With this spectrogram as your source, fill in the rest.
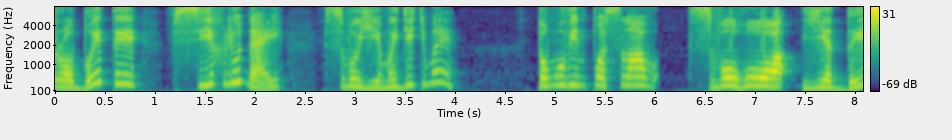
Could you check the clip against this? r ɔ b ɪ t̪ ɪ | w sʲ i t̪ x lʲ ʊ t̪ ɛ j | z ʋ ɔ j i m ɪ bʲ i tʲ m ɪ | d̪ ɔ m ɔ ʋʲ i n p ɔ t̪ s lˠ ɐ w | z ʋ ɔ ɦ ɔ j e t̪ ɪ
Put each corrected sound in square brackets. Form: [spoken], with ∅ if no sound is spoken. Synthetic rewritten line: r ɔ b ɪ t̪ ɪ | w sʲ i [∅] x lʲ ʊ [d̪] ɛ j | [s] ʋ ɔ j i m ɪ [dʲ] i tʲ m ɪ | [t̪] ɔ m [u] ʋʲ i n p ɔ [∅] s lˠ [ɑ] w | [s] ʋ ɔ ɦ ɔ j e [d̪] ɪ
